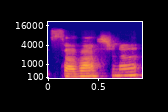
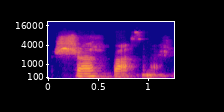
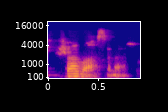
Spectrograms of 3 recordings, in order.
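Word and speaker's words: शवासन: The very last pose we do, you'll often see people say, hear them say savasana, savasana. That's incorrect. It's shavasana, shavasana, okay?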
